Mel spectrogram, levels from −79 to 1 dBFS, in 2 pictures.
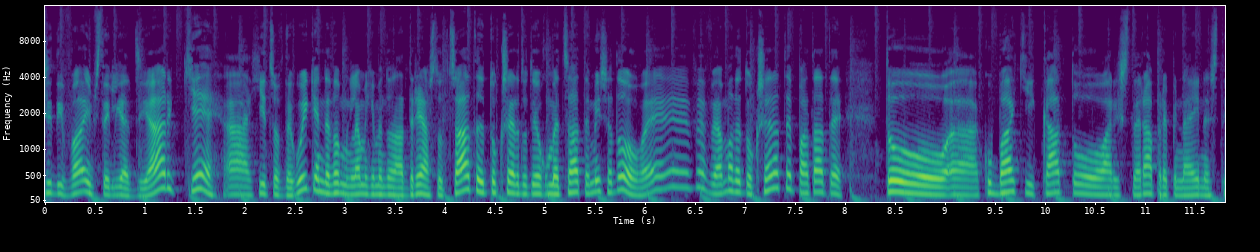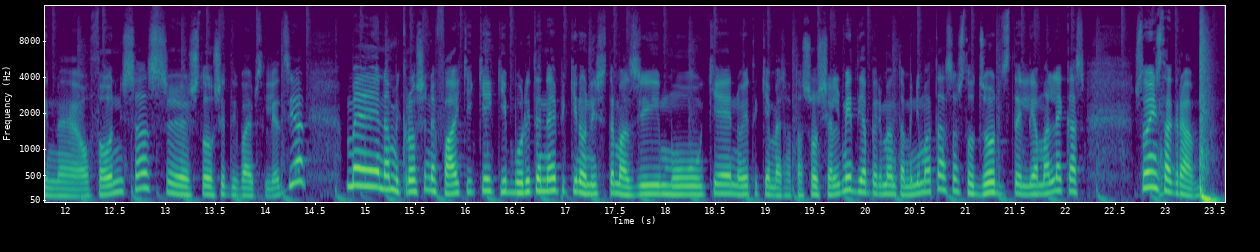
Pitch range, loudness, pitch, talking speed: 155-205 Hz, -21 LUFS, 170 Hz, 180 wpm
